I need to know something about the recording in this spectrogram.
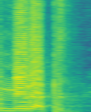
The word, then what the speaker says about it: मेरठ: ऐसे देश के नाम थे जिसको सही से प्रोनाउंसिएशन नहीं कर पाता था, ठीक है। तो जैसे एक जगह है उत्तर प्रदेश में मेरठ, तो हम तो बोल रहे हैं प्रॉपर मेरठ,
